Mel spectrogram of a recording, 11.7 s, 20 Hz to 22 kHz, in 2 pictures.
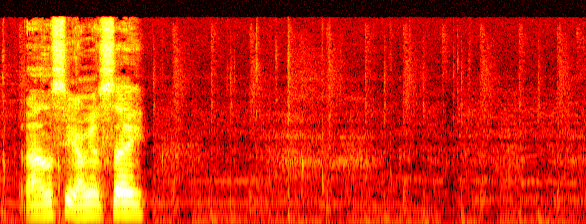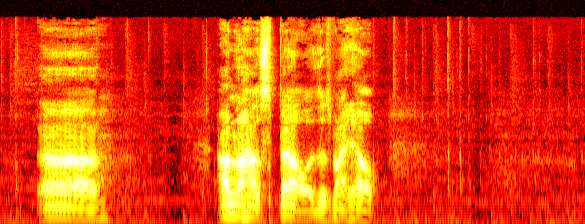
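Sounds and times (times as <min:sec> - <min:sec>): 
speech: 0:00.2 - 0:01.6, 0:06.3 - 0:07.0, 0:08.0 - 0:09.7
typing on a computer keyboard: 0:09.8 - 0:11.6.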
